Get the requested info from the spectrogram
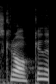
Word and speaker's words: Kraken: Jag vet inte om det uttalas kraken eller kre, kre, kraken? – Kraken. – Kraken. Kraken, det är ju liksom från det Viking vikinganamn.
